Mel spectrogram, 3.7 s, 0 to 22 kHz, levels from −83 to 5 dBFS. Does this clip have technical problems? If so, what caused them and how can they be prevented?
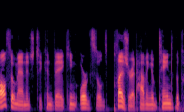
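Yes. There is automatic gain rising from 0.19 s to the end. The gain control judged the input too quiet. It kept turning it up. Speech and background noise swell together. Prevent it by setting a proper input level and fixing or disabling the automatic gain.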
